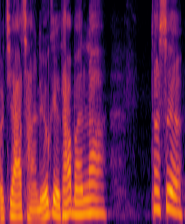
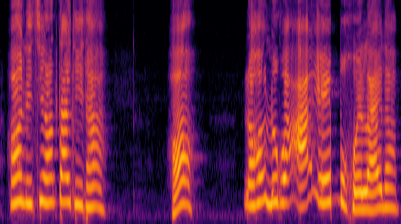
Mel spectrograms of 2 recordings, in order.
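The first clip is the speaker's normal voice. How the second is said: king's voice, pitched much higher in disbelief; a king who can't believe what he's hearing, voice shooting up; amazed king; 10 semitones higher than usual. Acted. (国王难以置信，声音高高扬起)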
